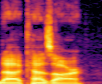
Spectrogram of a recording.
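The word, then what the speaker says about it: Ka-Zar: Other Marvel titles such as Marvel, Fanfare, and Kazar? How do we say that? Anyone? – I've always pronounced it Kazar.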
